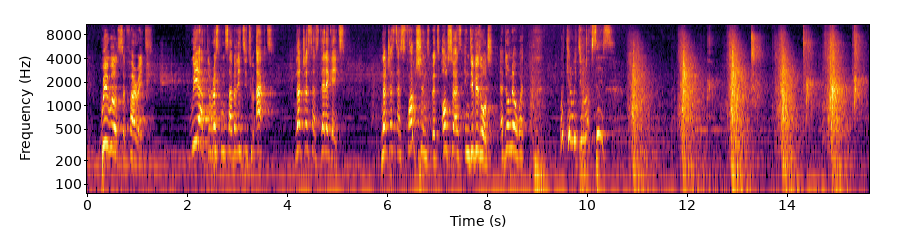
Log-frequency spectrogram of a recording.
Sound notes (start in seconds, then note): 11.0 stomping; 11.8 clapping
